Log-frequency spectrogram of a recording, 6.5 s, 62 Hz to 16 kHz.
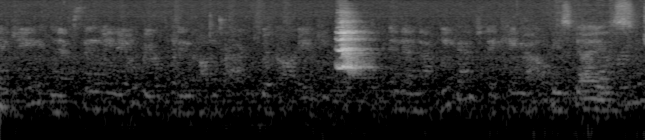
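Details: Newborn Blenheim Cavalier King Charles Spaniel puppy from Robin's litter of seven, born September 15, 2022, six days old, monitored indoors during feeding; one sharp, loud high squeal near the middle, with faint murmuring voices and soft room noise around it.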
